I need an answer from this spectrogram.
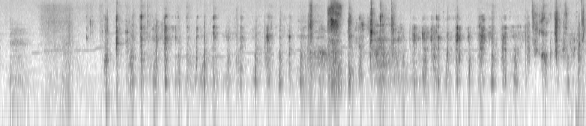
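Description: Close-up wet chewing and lip-smacking of a small, springy abalone eaten whole: rapid, irregular sticky clicks and smacks that start about a second and a half in.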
